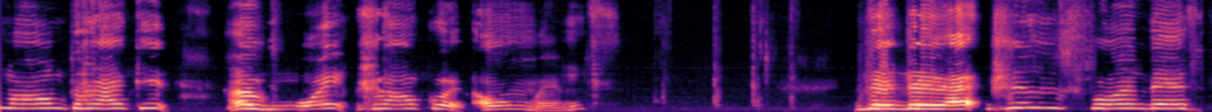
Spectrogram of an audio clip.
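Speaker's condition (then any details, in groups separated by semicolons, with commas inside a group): Cerebral palsy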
